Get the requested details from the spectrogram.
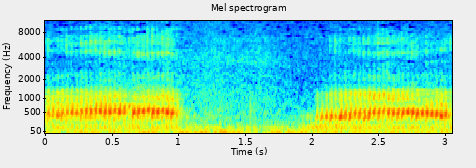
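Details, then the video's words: Domestic cat purring in a small room, two buzzing, pulsed rumbles of about a second each with a one-second lull between them. "Purring Cat in Room"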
